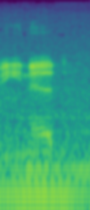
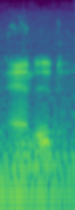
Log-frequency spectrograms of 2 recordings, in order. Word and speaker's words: Enid: a bit west of enid so enid's got to be right there hopefully it's not pronounced ended see if i can get a uh nope looks like i'm saying it right yeah land has gotten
